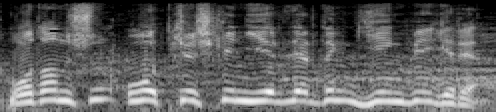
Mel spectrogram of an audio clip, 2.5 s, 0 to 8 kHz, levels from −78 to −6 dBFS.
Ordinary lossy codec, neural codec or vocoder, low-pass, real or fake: AAC, 48 kbps; codec, 16 kHz, 16 kbps, FreqCodec, larger model; 7.2 kHz; fake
